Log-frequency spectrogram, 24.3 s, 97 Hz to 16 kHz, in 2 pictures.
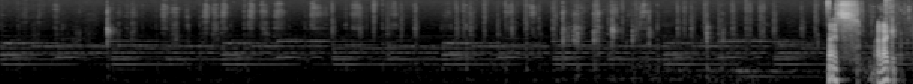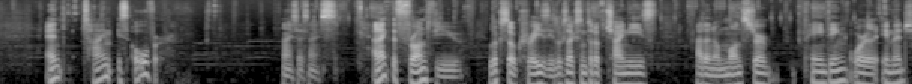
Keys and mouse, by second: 1.8-7.4 ctrl+drag, 7.7 alt+shift+middle click, 8.1 ctrl+click, 8.5 ctrl+alt+middle click, 8.8 alt+middle click, 9.6-11.0 alt+middle drag, 13.2-17.7 drag, 20.8 shift+middle click, 20.9 middle click, 21.3 shift+middle click, 21.4 middle click, 22.0 shift+middle click, 22.1 middle click, 22.7 shift+middle click.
